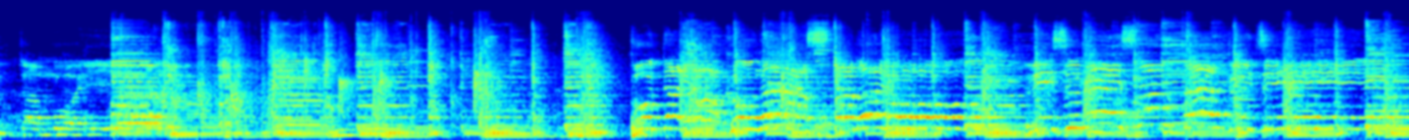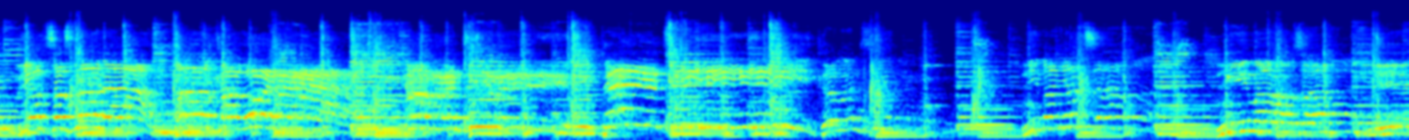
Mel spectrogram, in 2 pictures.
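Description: A man singing a song while strumming chords on a twelve-string acoustic guitar, played live.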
